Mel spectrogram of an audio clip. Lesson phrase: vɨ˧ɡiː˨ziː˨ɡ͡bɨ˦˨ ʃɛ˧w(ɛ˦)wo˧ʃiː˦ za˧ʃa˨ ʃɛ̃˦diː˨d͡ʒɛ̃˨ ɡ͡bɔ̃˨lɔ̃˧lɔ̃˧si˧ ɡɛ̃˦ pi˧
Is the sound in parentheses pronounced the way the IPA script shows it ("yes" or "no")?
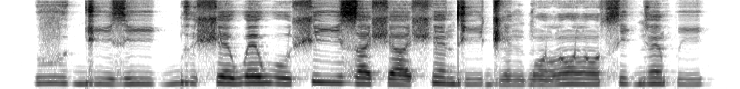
yes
